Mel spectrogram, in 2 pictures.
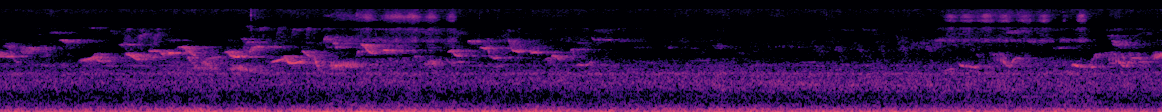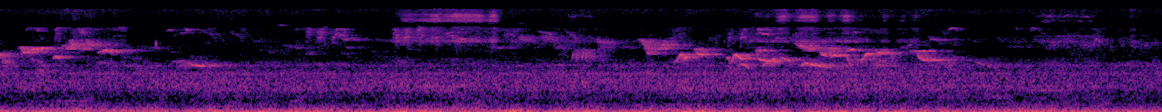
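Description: A songbird singing three phrases, each a run of short notes stepping down in pitch and lasting two to three seconds, over a steady low outdoor rumble.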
